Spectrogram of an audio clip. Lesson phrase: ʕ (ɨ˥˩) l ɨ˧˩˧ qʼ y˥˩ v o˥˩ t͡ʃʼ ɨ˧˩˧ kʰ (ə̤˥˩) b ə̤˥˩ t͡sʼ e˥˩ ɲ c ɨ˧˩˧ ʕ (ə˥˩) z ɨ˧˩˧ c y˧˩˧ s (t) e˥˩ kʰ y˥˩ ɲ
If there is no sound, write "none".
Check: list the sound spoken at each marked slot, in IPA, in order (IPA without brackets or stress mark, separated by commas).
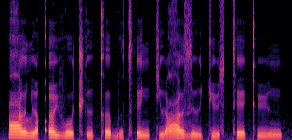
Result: ə˥˩, ə˥˩, ə˥˩, tʰ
